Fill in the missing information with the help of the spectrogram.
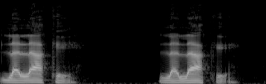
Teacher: Hay algunas palabras en Filipino que termina en i, pero cuando pronunciamos se convierte en el sonido e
